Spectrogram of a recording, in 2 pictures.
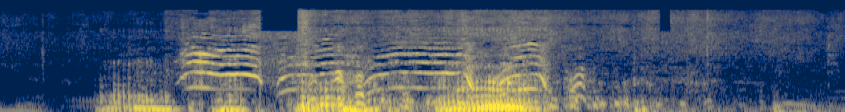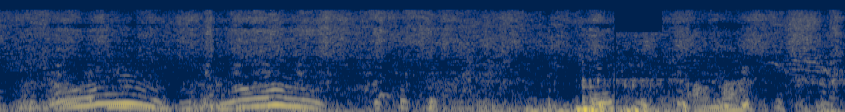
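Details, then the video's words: Lioness rushing to save her sister; loud harsh snarling burst early, then a series of lower arched moaning calls roughly once a second. "lioness rushing quickly to saving her sister"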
